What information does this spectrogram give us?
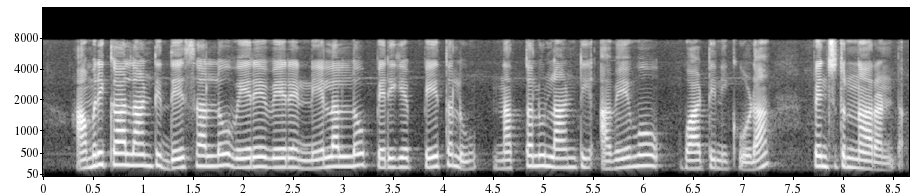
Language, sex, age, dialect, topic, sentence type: Telugu, female, 25-30, Central/Coastal, agriculture, statement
